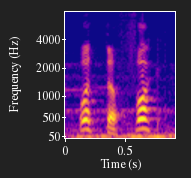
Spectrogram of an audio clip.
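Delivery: high loud startled cry; startled player at a jumpscare; shocked gasp. Real, not acted.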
